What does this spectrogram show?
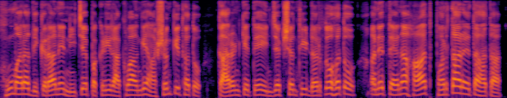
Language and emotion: Gujarati, fearful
